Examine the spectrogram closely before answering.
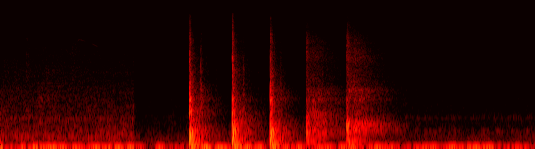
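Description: Five quick knocks on a door in a row, starting about a second and a half in.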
